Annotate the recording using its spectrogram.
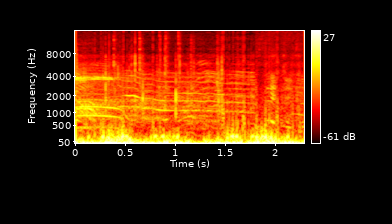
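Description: Wind buffeting the microphone with a heavy, uneven low rumble, over faint shouts from players on the pitch.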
